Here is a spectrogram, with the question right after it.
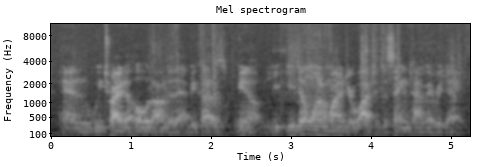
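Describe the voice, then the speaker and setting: A man talks very fast, with audible room echo and noticeable background noise around him. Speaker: soul singer. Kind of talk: casual chat.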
